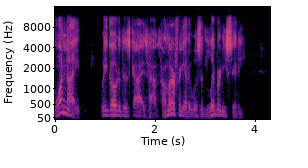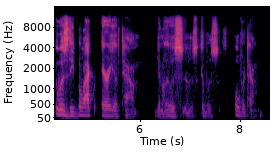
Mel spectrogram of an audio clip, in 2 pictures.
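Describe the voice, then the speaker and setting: A somewhat breathy man talks at a fairly quick pace, medium in pitch with ordinary variation. His loudness swings widely, and he takes long, frequent pauses. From Miami, Florida, US. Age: 70s. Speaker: podcaster, former business owner. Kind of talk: casual interview chat. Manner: animated storytelling.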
